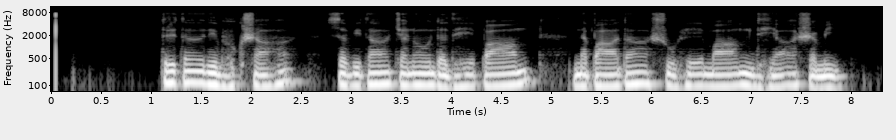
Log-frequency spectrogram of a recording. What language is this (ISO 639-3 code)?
san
